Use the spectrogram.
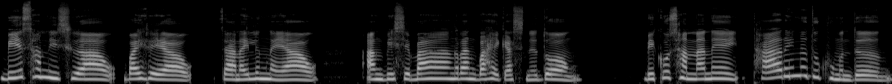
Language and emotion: Bodo, sad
